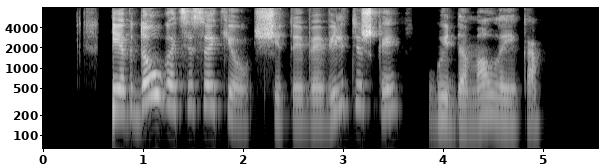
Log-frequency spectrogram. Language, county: Lithuanian, Šiauliai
